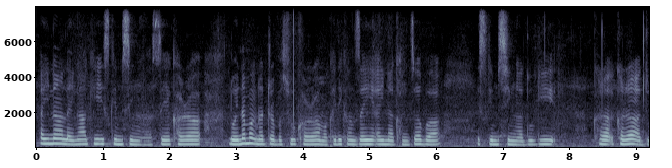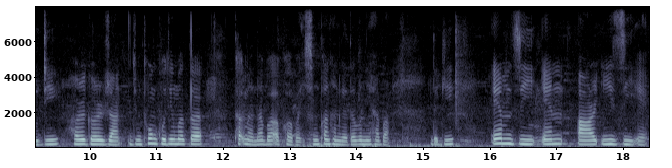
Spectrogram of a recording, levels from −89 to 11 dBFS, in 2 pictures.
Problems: constant background noise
